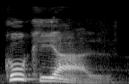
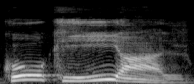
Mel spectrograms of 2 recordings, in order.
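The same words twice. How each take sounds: First: Said in the usual way. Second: "Coquillage" very slow, in three stretched beats: co-qui-age; "Coquillage" drawn out for counting syllables. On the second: Shown as a demonstration. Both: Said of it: "Donc, trois syllabes".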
